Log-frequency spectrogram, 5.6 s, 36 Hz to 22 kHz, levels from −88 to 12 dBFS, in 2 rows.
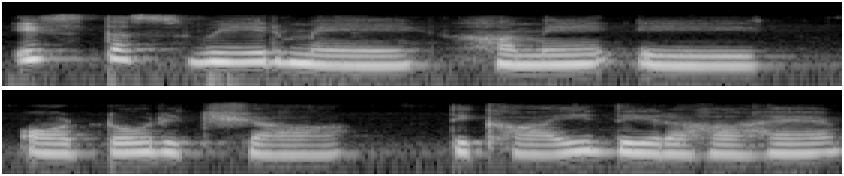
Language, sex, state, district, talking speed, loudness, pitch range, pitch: Hindi, female, Punjab, Kapurthala, 115 wpm, -18 LUFS, 180-205 Hz, 190 Hz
